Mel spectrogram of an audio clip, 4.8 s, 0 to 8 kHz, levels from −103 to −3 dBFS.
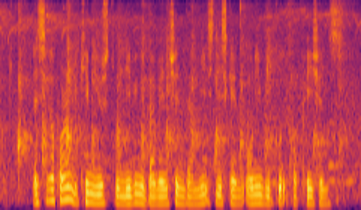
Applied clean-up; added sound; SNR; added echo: none; Livestock, farm animals, working animals; 13 dB; none.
